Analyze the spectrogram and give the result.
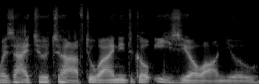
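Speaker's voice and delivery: mocking, taunting voice. Voicing an unseen voice taunting resting adventurers: taunting voice. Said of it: "The voice continues to taunt you guys".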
